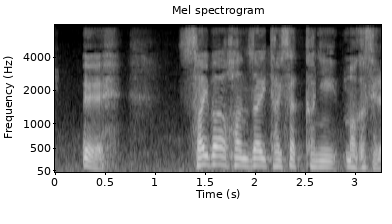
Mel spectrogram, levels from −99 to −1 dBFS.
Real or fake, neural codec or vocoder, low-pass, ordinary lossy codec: fake; vocoder, 44.1 kHz, 80 mel bands, Vocos; 7.2 kHz; none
